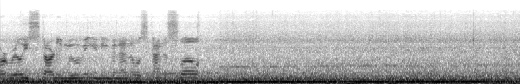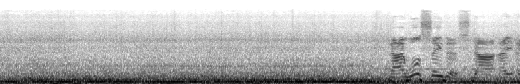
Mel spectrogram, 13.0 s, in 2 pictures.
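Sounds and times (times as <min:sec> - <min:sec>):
car engine droning: 0:00.0 - 0:13.0
rain on car: 0:00.0 - 0:13.0
tyres hissing on wet road: 0:02.1 - 0:13.0.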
